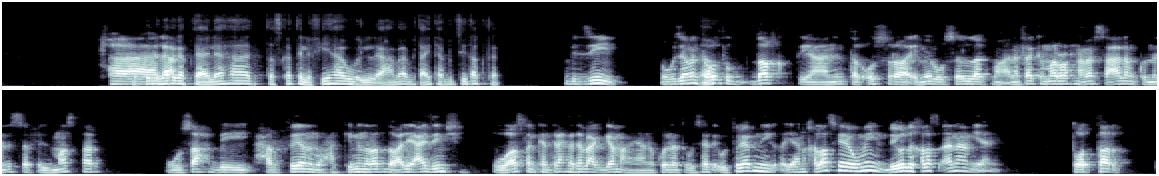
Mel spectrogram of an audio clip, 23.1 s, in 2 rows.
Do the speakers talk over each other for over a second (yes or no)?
no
